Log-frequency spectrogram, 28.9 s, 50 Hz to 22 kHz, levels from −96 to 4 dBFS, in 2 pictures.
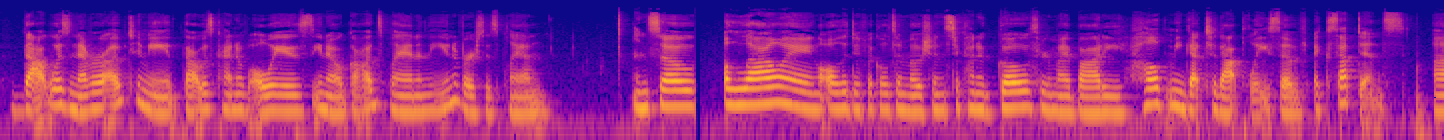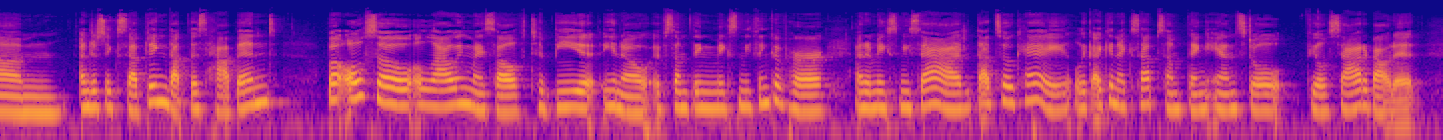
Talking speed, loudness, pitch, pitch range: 170 wpm, -22 LUFS, 200 Hz, 180-225 Hz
